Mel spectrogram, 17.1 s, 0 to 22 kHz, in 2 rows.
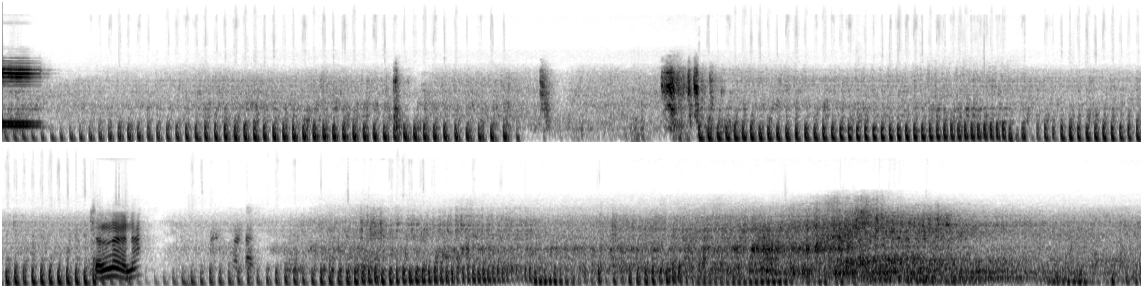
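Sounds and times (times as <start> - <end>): motorcycle engine running: 0.0 - 4.2, 4.8 - 15.0.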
